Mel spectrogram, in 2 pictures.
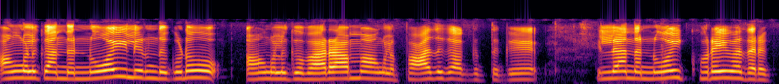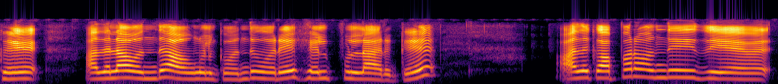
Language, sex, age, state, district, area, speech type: Tamil, female, 45-60, Tamil Nadu, Cuddalore, rural, spontaneous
